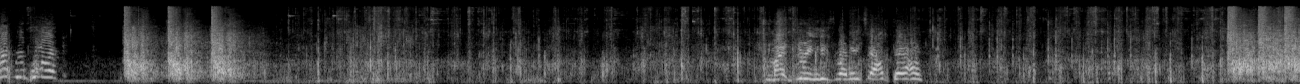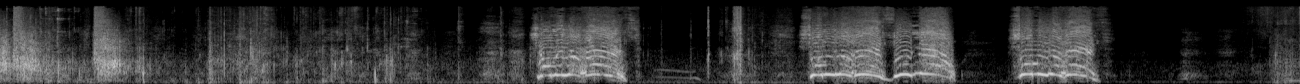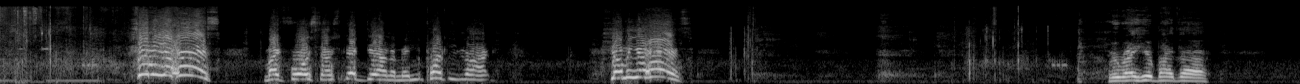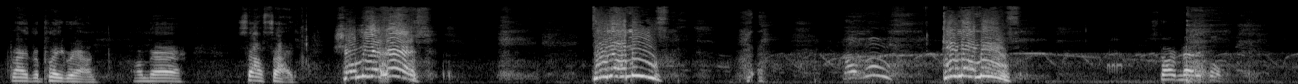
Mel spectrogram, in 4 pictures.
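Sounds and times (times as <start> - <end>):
running footsteps: 2.4 - 20.9
equipment rattling: 2.7 - 17.4
man shouting: 18.3 - 20.0, 21.0 - 24.2, 27.2 - 28.2, 42.4 - 43.3, 44.9 - 45.8, 47.4 - 49.2.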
